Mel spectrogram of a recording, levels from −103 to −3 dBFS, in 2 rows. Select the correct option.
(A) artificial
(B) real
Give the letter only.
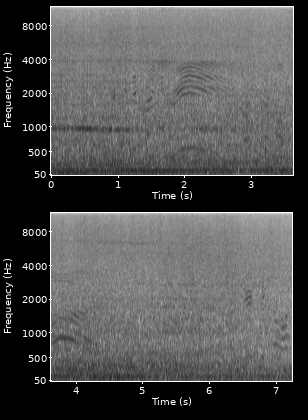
B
